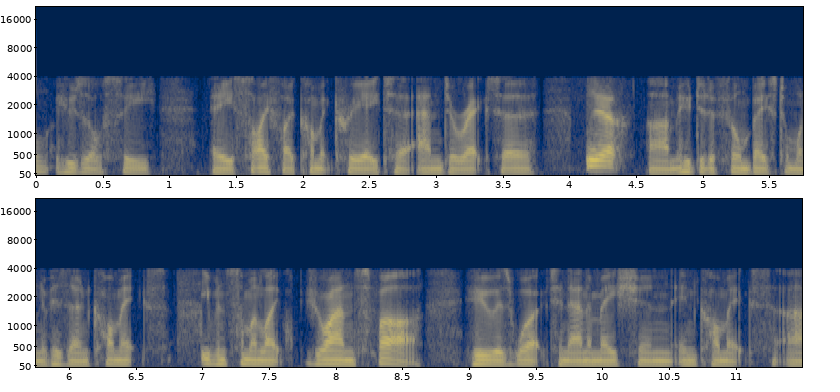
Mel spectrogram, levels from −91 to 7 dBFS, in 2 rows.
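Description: Nothing goes wrong in this bit of speech; it simply carries the familiar narrow band of G.711 telephone coding, with nothing above about 3.8 kHz.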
